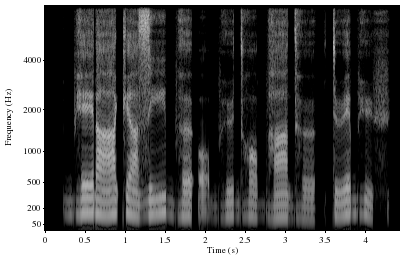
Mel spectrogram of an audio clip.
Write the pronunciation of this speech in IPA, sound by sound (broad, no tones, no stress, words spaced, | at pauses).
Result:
bʱe ɾakʲa zi bʱəʔɔ̰ bʱʉdʱɔbʱadʱɵ | tʉe̯bʱyf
